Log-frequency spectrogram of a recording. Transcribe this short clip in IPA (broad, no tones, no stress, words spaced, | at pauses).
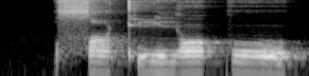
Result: sˤɛkʼijɔ ku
